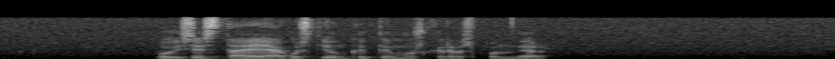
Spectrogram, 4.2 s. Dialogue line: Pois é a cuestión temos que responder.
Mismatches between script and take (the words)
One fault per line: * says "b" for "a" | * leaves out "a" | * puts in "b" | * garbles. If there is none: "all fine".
* puts in "esta"
* puts in "que"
